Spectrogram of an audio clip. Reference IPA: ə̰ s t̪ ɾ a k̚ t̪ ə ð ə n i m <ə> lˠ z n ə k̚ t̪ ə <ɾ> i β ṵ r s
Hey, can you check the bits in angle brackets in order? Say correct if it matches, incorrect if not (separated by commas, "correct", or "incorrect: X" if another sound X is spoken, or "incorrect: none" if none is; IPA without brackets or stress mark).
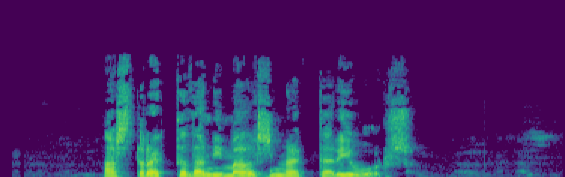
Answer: incorrect: a, correct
